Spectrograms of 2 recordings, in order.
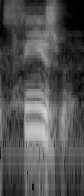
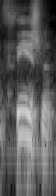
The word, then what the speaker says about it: Theismann: joe that said nope we're changing the pronunciation of your name this man because it rhymes with heisman which he lost to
